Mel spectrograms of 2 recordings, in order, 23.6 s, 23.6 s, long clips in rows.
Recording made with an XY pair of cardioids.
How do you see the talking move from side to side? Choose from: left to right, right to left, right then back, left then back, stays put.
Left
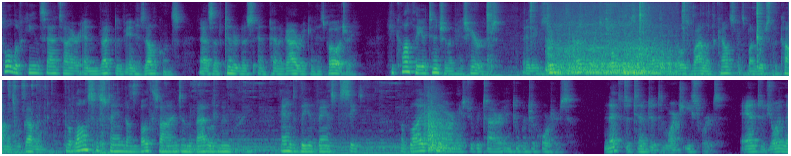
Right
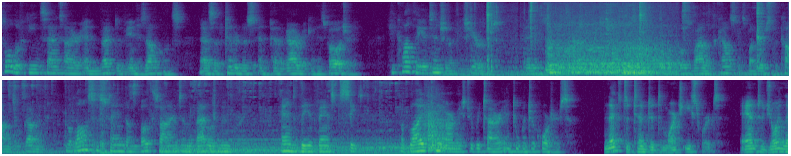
left to right.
